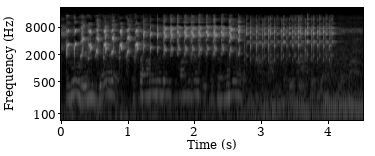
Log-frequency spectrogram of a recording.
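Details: A lovebird's rapid, buzzy ngekek trill of about three notes per second runs for four seconds and then stops abruptly; a human voice speaks underneath during the first half.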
